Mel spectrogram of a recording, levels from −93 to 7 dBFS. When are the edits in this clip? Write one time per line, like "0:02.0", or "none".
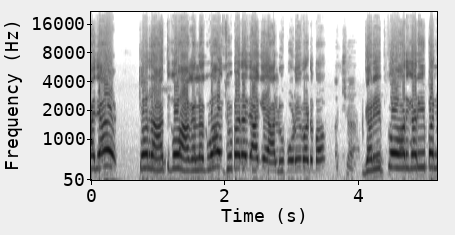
none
